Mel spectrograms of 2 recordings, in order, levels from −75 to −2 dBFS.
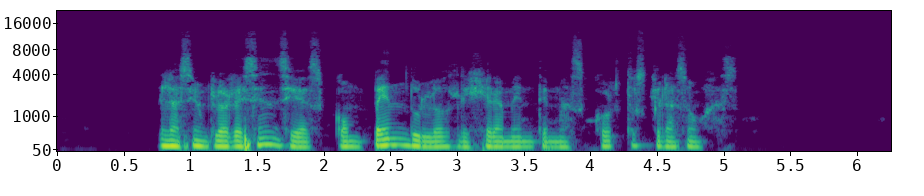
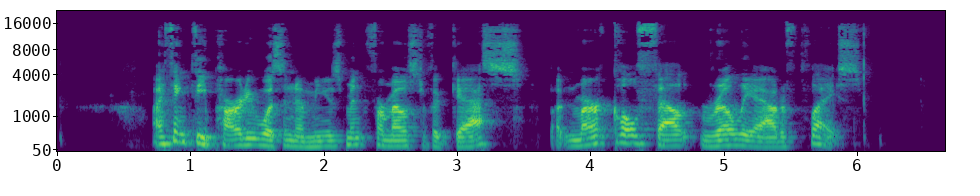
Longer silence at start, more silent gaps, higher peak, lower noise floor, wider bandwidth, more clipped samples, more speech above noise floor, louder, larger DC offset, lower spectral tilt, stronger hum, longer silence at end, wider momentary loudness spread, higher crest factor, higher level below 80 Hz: first, 0.8 s vs 0.5 s; neither; about the same, -2 dBFS vs -2 dBFS; first, -80 dBFS vs -65 dBFS; second, 10.5 kHz vs 16.5 kHz; neither; first, 61 dB vs 47 dB; about the same, -20 LUFS vs -18 LUFS; neither; first, -7 dB/octave vs -4 dB/octave; neither; first, 1.15 s vs 0.6 s; about the same, 10 LU vs 9 LU; about the same, 18 dB vs 18 dB; first, -44 dBFS vs -58 dBFS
